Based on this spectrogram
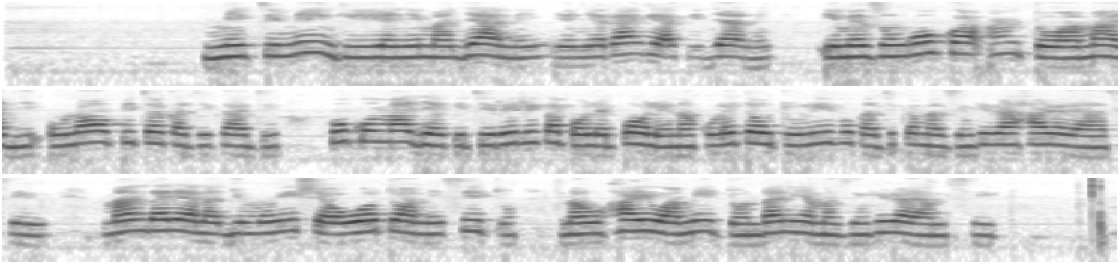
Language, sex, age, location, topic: Swahili, female, 25-35, Dar es Salaam, agriculture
